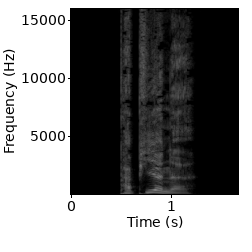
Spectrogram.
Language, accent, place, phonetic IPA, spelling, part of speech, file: German, Germany, Berlin, [paˈpiːɐ̯nə], papierne, adjective, De-papierne.ogg
- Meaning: inflection of papieren: 1. strong/mixed nominative/accusative feminine singular 2. strong nominative/accusative plural 3. weak nominative all-gender singular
